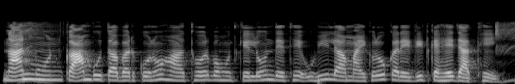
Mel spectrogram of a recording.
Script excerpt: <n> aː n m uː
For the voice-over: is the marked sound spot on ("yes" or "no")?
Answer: yes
